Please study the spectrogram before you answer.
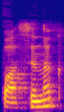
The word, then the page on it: pasynok: Russian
